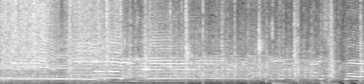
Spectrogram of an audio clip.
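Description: A loud crowd applauds and cheers, dense clapping mixed with shouts and whoops that hold steady for a few seconds, with scattered individual voices rising above the noise.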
